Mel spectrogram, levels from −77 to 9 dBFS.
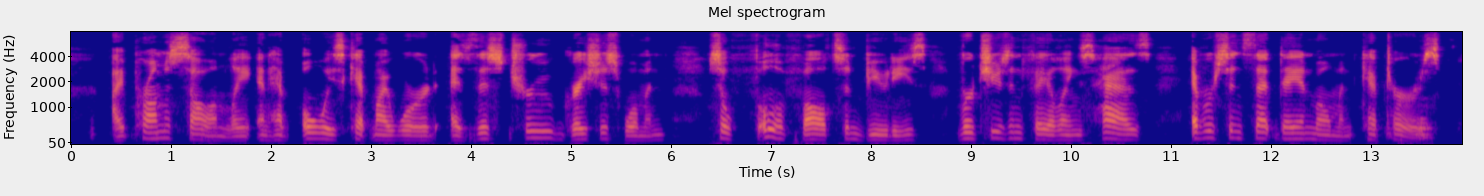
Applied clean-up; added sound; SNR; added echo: none; none; none; none.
